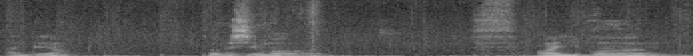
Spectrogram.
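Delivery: normal talking voice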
